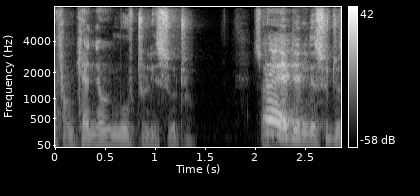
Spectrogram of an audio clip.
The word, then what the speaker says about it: Lesotho: No, you see, that's the wrong pronunciation. I know, but that is what they know. So they've been saying it, but Lesotho. It's not Lesotho. Yeah. It is Lesotho.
